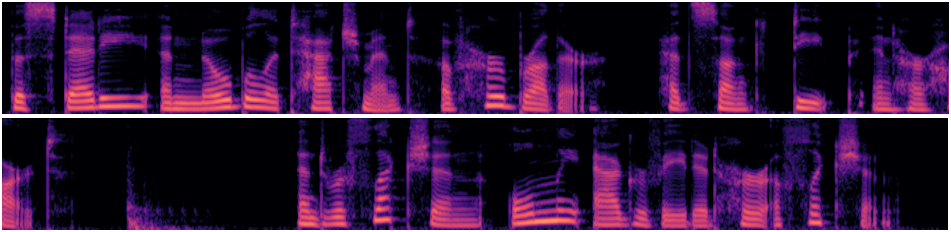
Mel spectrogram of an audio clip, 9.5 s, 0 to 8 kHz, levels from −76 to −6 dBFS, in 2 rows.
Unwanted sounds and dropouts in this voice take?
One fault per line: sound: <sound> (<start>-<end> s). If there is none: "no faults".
sound: thud (5.4-5.9 s)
